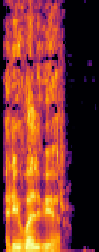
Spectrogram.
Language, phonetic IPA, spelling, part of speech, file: Russian, [rʲɪvɐlʲˈvʲer], револьвер, noun, Ru-револьвер.ogg
- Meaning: revolver (a handgun with a revolving chamber)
